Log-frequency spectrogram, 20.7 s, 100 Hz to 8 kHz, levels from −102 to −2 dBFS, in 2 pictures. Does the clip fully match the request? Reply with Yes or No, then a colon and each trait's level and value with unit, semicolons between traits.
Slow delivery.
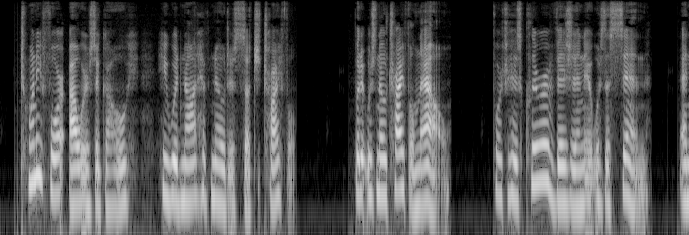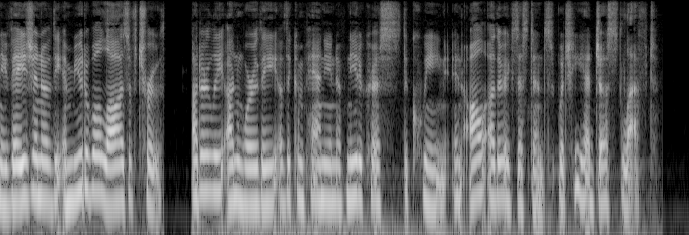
No: average, 155 wpm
